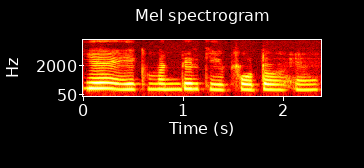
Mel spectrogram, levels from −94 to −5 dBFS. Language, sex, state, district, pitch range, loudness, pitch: Hindi, female, Rajasthan, Jaipur, 245-265 Hz, -16 LUFS, 255 Hz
